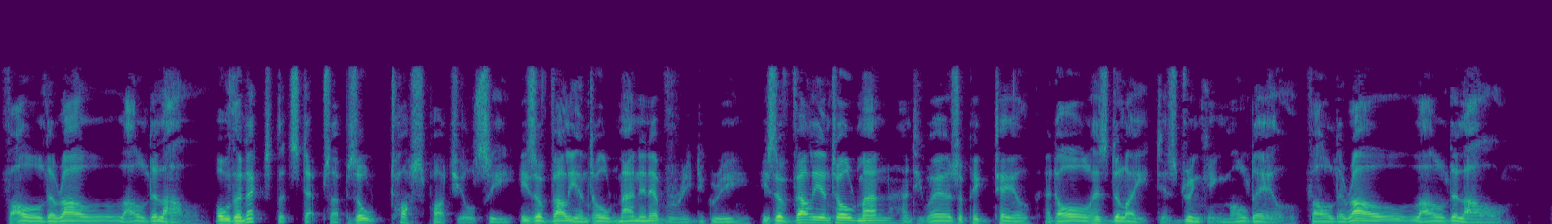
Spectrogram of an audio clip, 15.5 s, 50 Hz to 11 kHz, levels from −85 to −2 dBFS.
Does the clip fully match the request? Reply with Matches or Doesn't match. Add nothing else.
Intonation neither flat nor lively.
Matches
